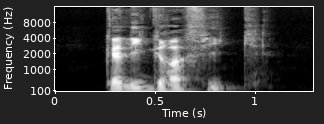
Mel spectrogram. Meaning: calligraphic
- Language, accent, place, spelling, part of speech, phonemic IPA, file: French, France, Lyon, calligraphique, adjective, /ka.li.ɡʁa.fik/, LL-Q150 (fra)-calligraphique.wav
